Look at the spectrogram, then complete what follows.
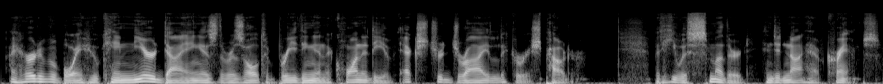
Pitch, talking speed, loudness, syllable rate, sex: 95 Hz, 210 wpm, -18 LUFS, 5.5 syllables/s, male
